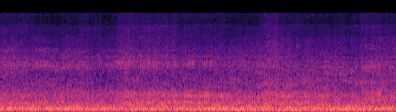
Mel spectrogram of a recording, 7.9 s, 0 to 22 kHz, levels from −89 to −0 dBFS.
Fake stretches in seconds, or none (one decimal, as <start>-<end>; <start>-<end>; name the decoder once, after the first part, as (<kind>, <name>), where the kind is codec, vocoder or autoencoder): 5.5-6.1 (autoencoder, DAC-VAE)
